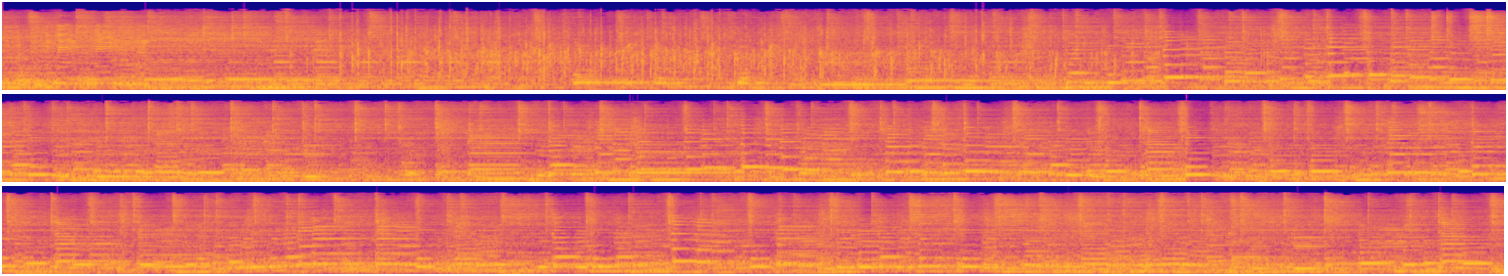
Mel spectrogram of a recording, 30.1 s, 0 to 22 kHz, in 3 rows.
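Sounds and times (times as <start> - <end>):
jazz piano bass and drums: 0.0 - 30.0.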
